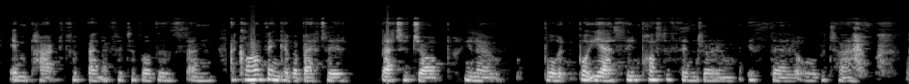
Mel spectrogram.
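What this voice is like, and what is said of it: Scottish accent. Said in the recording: “you definitely have got somewhere with a Scots accent.”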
